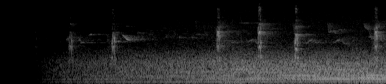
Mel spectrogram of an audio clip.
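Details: Great spotted woodpecker giving sharp, clicking single notes at irregular intervals of roughly half a second, each short and abrupt, over steady low background hum with faint thin chirps from other small birds.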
